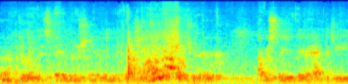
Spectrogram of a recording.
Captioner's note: murmurs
